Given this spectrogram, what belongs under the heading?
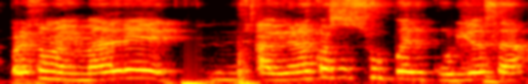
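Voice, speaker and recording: A young woman from Spain talks casually as a guest on a streamer chat, her voice sitting high and bright. Her Spanish accent mixes several regions, and she laughs often and strings her thoughts with fillers. A faint noise hums behind her. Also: steady tone, fast. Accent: Spanish, mixed Madrid, Zaragoza and Andalusian traces.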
